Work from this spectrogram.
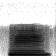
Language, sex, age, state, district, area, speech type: Bengali, female, 18-30, West Bengal, Cooch Behar, rural, conversation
